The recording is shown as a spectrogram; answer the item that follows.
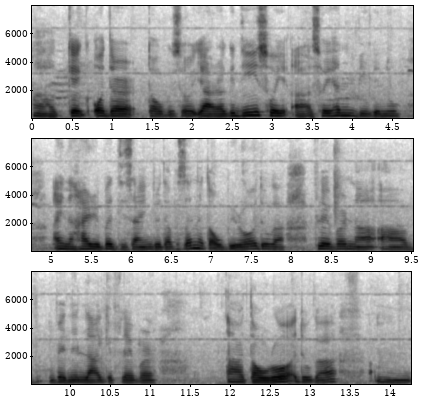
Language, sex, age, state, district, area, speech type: Manipuri, female, 18-30, Manipur, Chandel, rural, spontaneous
